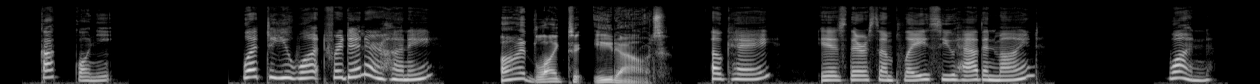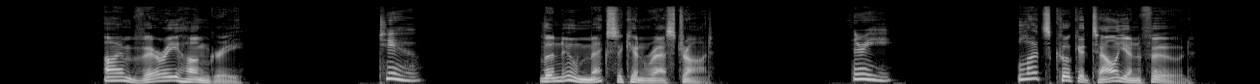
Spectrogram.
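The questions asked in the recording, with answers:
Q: Is there some place you have in mind?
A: 2: The new Mexican restaurant.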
